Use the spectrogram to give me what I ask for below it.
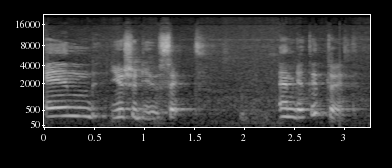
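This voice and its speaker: In a European accent, a woman with a high voice speaks amid audible room echo. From Sweden. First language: Swedish. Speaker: software developer and conference speaker. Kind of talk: conference talk. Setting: stage with audience. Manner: animated.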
